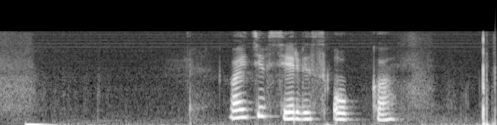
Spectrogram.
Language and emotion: Russian, neutral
